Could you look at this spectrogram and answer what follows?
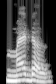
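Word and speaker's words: meddle: देखिए एम का उच्चारण मैं करते हैं, ई को ए की मात्रा पढ़ते हैं, डबल डी का उच्चारण हम डे लिखेंगे और एल ई को ले पढ़ते हैं, मेडल। मेडल होता है दोस्तों बाधा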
